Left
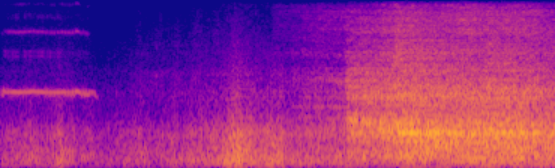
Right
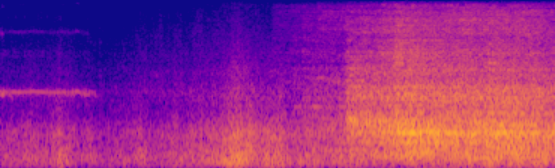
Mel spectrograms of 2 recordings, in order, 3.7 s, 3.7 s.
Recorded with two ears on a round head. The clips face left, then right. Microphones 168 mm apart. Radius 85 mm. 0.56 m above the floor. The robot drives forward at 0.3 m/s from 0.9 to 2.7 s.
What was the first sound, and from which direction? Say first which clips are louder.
A sliding door: even; 15° left (ahead or behind).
